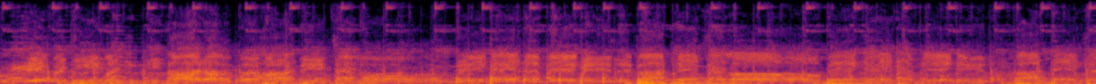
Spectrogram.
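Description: Indian devotional chanting sung over a steady low drone, with light percussion keeping an even beat.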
